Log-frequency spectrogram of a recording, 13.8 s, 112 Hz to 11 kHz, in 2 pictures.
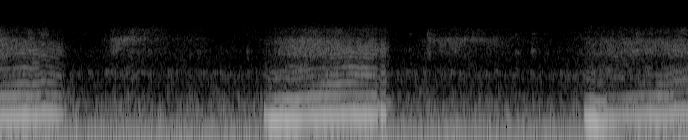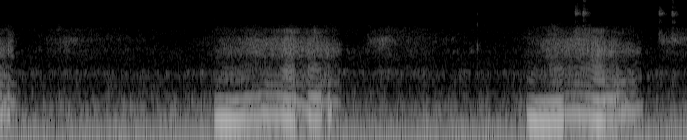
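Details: Sleeping cat with very loud snoring: loud, rhythmic, buzzing snores, about 19 per minute, over a steady low background hum.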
